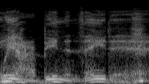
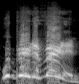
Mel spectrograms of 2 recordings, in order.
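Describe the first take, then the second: First: It is said in a sexy tone. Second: It is said in an angry tone.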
